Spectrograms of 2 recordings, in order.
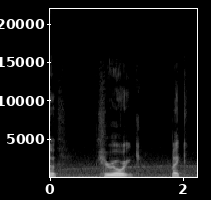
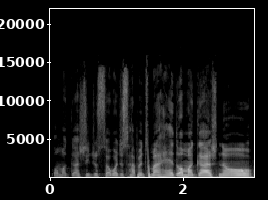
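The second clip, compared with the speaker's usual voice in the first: high, breathy mock shock, much higher; mocking gasp; 7 semitones higher, 4 dB quieter than usual. Mocking people who gasp at his head, in a high mock-shocked voice. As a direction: sneer at their fake amazement in a high voice.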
